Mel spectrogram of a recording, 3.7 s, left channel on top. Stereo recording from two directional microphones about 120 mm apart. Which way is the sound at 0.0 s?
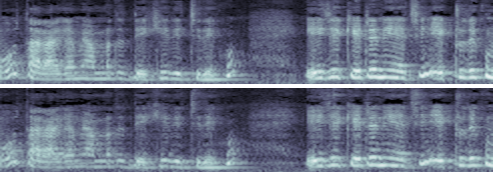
40° left (ahead or behind).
